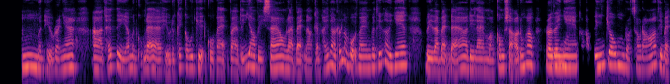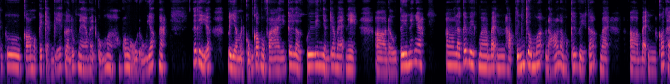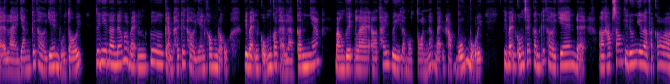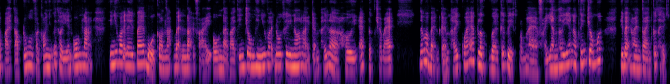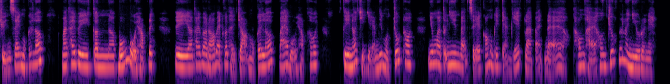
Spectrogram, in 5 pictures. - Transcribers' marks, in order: other background noise; tapping
- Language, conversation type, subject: Vietnamese, advice, Làm sao để không còn cảm thấy vội vàng và thiếu thời gian vào mỗi buổi sáng?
